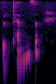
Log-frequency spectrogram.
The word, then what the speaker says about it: Thames: C'est The Thames en anglais, même si ça s'écrit bizarrement, ça se prononce The Thames.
